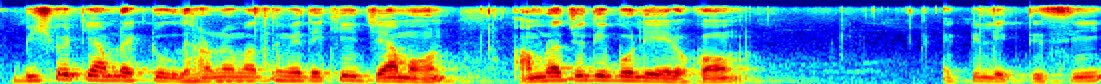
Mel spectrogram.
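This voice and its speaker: Young guy teaching an online class, really dark mellow voice, goes step by step and says the example words slow. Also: fairly high pitch. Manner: explains step by step, repeats key words slowly.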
